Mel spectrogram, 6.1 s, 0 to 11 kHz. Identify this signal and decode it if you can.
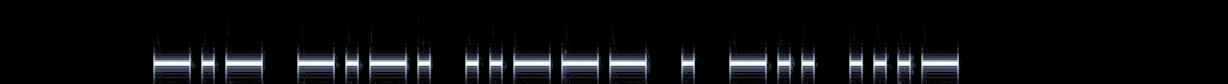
Morse code, heard as a keyed tone, about 20 wpm, 700 Hz. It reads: KC2EDV
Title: USA Call Signs - 6 Characters - 20wpm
